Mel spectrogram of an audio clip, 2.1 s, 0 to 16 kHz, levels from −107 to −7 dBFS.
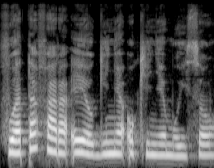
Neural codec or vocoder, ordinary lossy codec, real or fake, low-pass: none; none; real; 14.4 kHz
